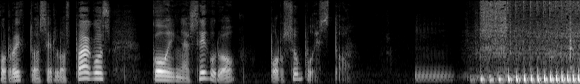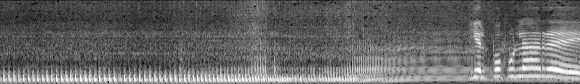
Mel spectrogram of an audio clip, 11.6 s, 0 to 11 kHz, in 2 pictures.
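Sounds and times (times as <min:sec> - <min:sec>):
speech: 0:00.0 - 0:03.6, 0:10.5 - 0:11.6
many loud motorcycles in a caravan rumbling past and revving: 0:04.7 - 0:11.6.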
